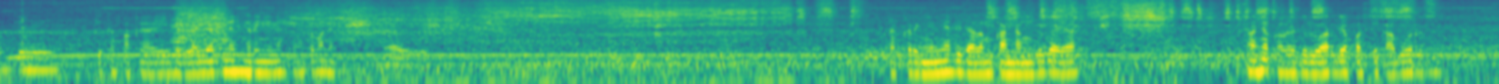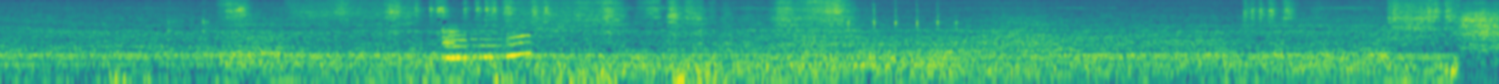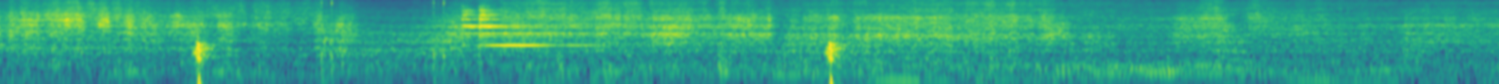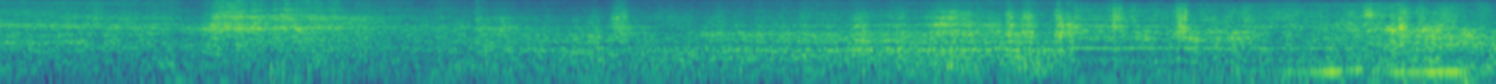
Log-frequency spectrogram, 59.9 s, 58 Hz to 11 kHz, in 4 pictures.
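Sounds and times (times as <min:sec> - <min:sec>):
hair dryer blowing: 0:00.0 - 0:59.9
brief high tone: 0:19.4 - 0:20.4, 0:34.6 - 0:36.8
sharp knocks: 0:31.9 - 0:32.3, 0:38.2 - 0:38.6.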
